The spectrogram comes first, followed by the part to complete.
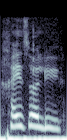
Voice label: "resolu", French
